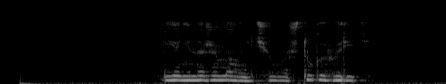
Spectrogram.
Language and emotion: Russian, neutral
